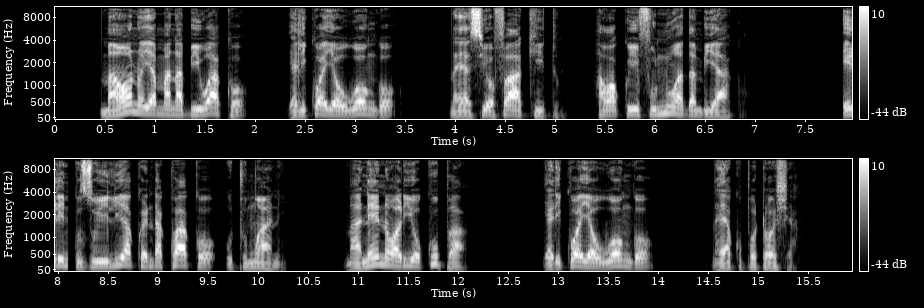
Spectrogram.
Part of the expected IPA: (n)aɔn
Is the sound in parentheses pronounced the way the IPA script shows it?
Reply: no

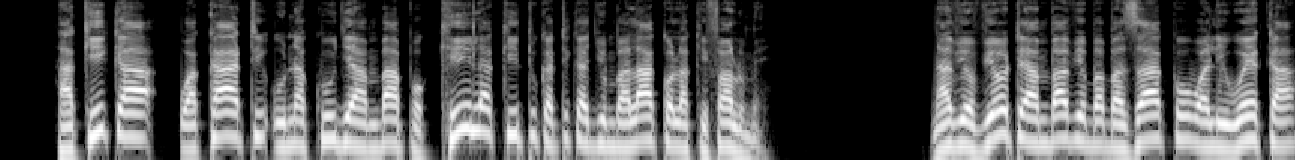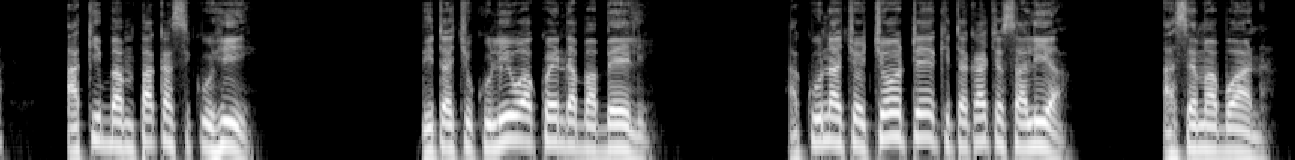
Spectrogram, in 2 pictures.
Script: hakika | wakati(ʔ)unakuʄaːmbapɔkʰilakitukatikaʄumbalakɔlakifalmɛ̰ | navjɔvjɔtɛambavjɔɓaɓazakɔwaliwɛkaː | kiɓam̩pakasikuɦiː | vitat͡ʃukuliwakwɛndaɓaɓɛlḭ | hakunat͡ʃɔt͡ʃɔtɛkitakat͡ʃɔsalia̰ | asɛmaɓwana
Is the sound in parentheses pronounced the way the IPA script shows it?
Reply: yes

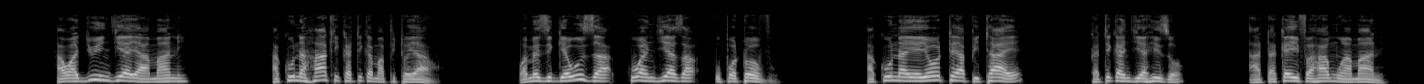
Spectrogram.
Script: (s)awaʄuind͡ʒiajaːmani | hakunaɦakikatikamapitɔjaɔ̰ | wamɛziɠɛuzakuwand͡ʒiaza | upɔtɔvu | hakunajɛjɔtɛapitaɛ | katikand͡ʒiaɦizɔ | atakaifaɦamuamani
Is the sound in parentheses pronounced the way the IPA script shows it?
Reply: no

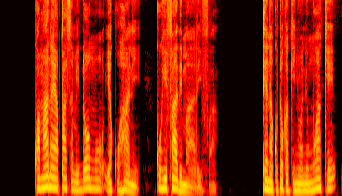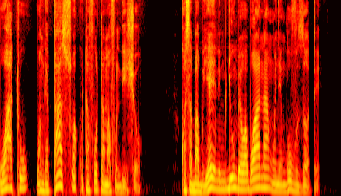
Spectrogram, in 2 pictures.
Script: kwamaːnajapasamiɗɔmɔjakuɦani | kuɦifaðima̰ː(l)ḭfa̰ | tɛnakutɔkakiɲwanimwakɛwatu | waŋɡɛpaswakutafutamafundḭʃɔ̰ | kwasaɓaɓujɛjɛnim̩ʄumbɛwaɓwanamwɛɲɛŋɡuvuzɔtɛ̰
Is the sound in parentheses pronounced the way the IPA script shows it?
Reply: no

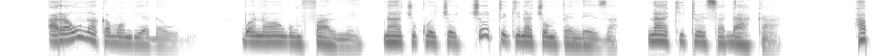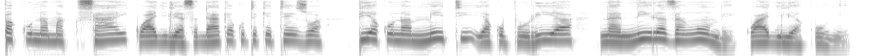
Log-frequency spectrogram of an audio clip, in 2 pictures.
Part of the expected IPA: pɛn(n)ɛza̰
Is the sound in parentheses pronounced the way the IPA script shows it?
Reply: no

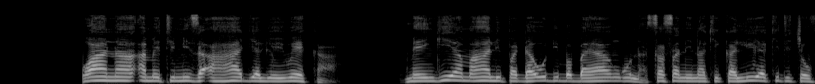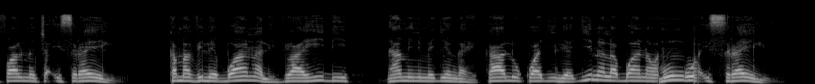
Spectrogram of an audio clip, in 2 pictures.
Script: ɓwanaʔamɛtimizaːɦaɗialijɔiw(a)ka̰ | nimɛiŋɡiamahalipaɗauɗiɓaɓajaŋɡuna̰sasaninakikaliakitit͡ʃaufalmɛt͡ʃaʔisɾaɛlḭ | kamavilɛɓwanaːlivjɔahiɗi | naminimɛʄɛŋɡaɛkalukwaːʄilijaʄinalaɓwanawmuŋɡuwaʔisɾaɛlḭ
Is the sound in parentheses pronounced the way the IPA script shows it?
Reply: no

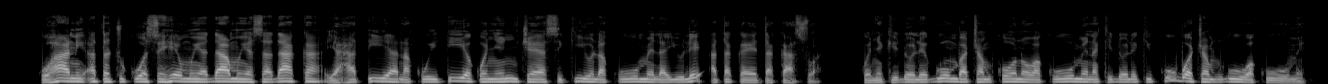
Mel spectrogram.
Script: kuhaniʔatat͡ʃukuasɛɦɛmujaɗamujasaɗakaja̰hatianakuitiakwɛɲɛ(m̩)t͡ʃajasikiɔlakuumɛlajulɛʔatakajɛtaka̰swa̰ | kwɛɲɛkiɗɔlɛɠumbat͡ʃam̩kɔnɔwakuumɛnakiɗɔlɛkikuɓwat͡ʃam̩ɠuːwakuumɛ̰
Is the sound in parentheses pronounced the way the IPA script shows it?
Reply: no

